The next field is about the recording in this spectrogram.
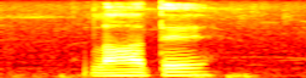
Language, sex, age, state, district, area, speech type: Santali, male, 18-30, West Bengal, Malda, rural, spontaneous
